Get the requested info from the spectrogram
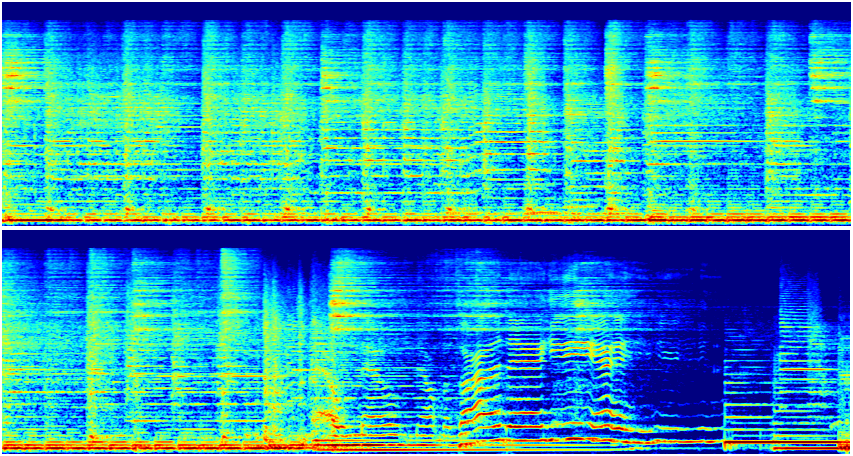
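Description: A rock band playing live through an instrumental stretch of a song: steady guitar chords over a strong bass note, with drums. About fifteen seconds in the bass drops to a lower held note under a wavering, bending lead line, and the full band comes back in near the end.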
